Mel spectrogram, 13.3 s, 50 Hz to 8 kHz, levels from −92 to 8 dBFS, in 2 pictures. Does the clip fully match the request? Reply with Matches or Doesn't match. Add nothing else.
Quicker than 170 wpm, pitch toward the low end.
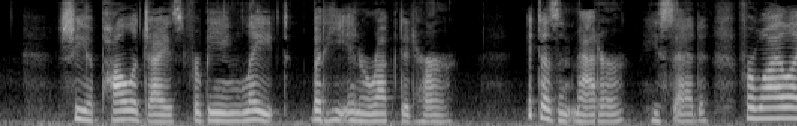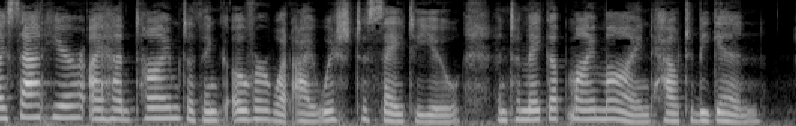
Doesn't match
